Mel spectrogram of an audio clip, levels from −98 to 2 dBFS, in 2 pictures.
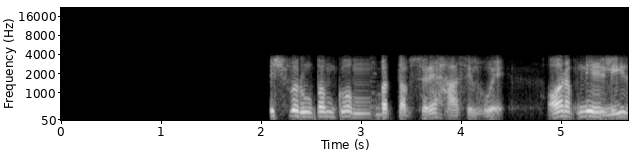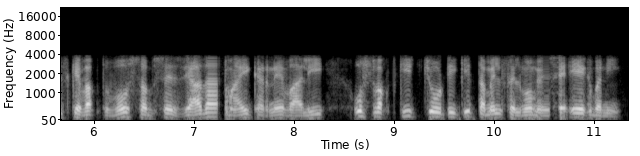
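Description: Speech, carried through the iLBC codec for its whole length, with plainly audible coding damage: the sound is rough and slightly synthetic, and the band runs only from about 250 Hz to 3.4 kHz. On a spectrogram everything above 3.4 kHz is empty and the lowest region is thin. The texture fits the 20 ms frame mode, which points to roughly 15.2 kbps. Each frame's excitation is coded independently. Lost iLBC frames break through five times: 2.96 to 3.18 s (200 ms), 5.34 to 5.42 s (60 ms), 7.16 to 7.37 s, 8.74 to 8.82 s (60 ms), and 10.40 to 10.75 s. The third and fifth are scattered bursts, with losses of a few tens of milliseconds at most. In each gap the decoder repeats the last pitch cycle mixed with noise, so you hear a held, breathy vowel that fades on the longer losses. On a spectrogram the harmonics run flat and blurred. In the waveform the same cycle repeats at falling amplitude, and normal speech returns almost immediately afterward.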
